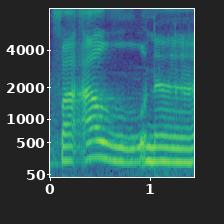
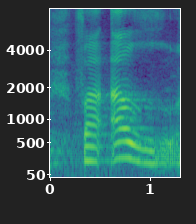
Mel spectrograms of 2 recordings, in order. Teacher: Kemudian juga hati-hati kakak ketika ee membaca huruf gho yang sukun jangan diputus ya, jangan di jangan disyidah, jangan disaktah ya. Huruf g punya sifat rakhaah artinya ngalir ya. Ketika sukun suaranya ngalir ya.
